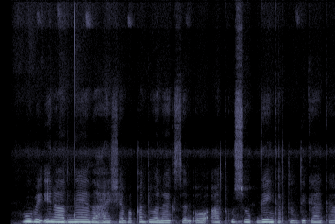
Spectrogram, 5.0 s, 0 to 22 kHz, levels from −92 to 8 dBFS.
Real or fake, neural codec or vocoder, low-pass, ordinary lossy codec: real; none; none; none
